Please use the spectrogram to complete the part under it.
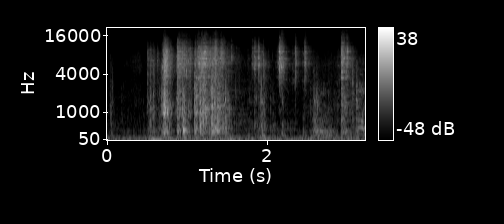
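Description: Metal spoon clinking and scraping against a container while stirring a honey and cayenne pepper mixture, a quick run of bright irregular taps, close and fairly quiet.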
